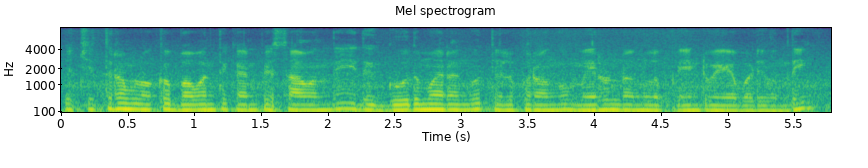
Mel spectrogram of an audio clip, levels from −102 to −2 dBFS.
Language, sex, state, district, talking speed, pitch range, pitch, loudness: Telugu, male, Telangana, Mahabubabad, 155 wpm, 130-145 Hz, 135 Hz, -15 LUFS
